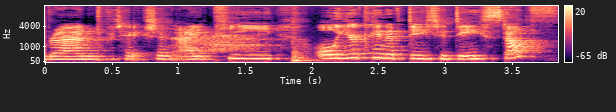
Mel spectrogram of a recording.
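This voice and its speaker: With a Scottish accent, a woman of medium pitch speaks at a moderate pace, her tone bright and sharp and her pitch variation ordinary. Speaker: lawyer. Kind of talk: podcast interview. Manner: many filler ums.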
